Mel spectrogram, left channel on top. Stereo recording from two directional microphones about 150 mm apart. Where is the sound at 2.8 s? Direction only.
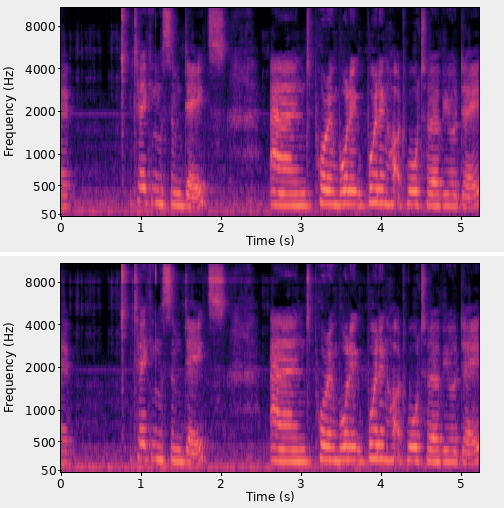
25° left (ahead or behind).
